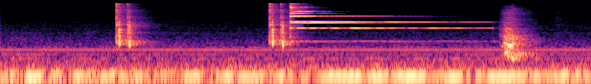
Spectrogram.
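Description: Subscribe-button animation sound effects: a mouse click about a second in, then a second click about two seconds in followed by a bell-like ding that rings for under two seconds, and a short swish near the end, over a steady low hum.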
